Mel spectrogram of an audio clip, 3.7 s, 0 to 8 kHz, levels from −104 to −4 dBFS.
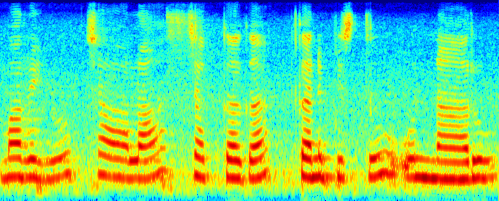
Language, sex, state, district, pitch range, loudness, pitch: Telugu, female, Andhra Pradesh, Sri Satya Sai, 235-255 Hz, -16 LUFS, 245 Hz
